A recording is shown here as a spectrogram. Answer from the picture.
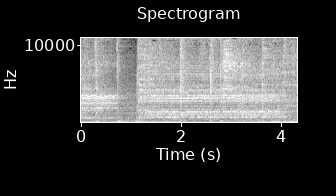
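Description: Praise-and-worship music: a choir singing long held notes with a band accompanying, the chord changing about a second in.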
